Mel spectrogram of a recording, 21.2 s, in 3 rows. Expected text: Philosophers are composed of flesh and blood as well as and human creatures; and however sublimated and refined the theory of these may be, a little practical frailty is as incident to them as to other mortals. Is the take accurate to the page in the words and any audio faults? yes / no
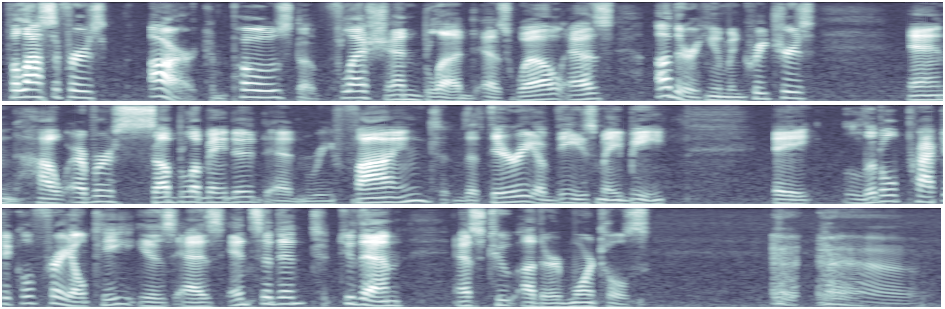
no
